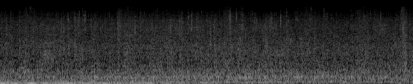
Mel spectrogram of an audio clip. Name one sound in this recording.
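Footsteps crunch softly on leaves and earth.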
